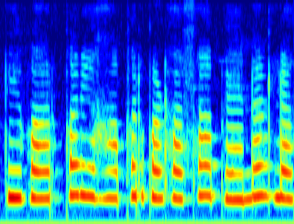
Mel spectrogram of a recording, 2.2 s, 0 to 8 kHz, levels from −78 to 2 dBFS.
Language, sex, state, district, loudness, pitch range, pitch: Hindi, female, Rajasthan, Jaipur, -15 LUFS, 360-390 Hz, 365 Hz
